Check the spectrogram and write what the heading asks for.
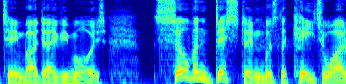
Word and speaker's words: Distin: Sylvain Distin. – Distin. – Distin. – Distin. – Distin. – Distin, yeah. – Distin. – Get his name right.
